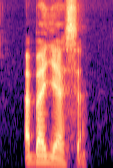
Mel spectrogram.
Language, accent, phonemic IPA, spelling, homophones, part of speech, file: French, France, /a.ba.jas/, abaïassent, abaïasse / abaïasses, verb, LL-Q150 (fra)-abaïassent.wav
- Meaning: third-person plural imperfect subjunctive of abaïer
